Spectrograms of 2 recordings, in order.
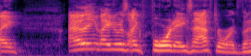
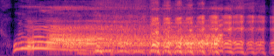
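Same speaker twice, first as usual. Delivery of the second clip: howling laugh. Real, not acted. Long laugh at the twist.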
